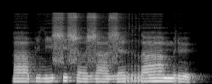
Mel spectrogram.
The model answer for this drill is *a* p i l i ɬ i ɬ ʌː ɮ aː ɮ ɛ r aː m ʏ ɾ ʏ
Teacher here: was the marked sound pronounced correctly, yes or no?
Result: no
